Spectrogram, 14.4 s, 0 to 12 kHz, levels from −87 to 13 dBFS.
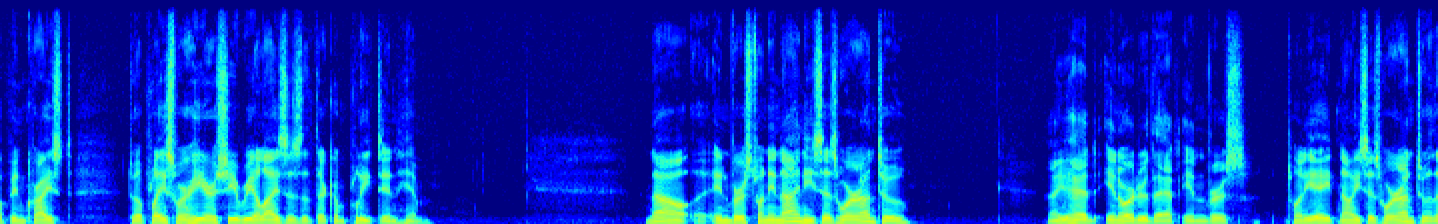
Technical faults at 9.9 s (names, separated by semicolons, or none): none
